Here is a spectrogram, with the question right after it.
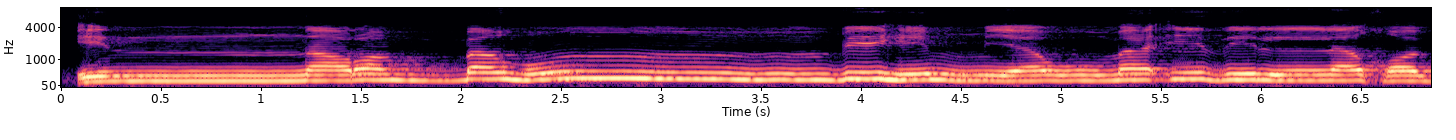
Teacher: ikhfa syafawi di mana bibir dikatupkan dengan ringan-ringan saja tanpa ditekan yang berlebihan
